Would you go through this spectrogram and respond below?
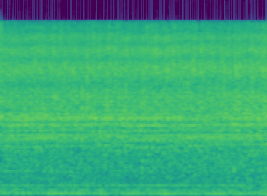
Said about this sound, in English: As we move closer, you can hear the very audible whine of the generator pump used to get the water up into position to fall.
